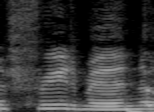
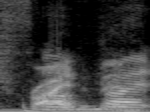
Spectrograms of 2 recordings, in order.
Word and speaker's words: Friedman: Solomon Freriedman was No, remember we we concluded Friedman. Oh, yeah. We're mispronouncing it.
